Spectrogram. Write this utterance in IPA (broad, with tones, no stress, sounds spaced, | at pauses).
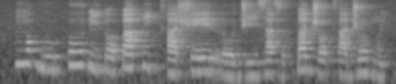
ŋ ɔ˦ ɡ͡b uː˨ pʰ oː˦ ɗ ĩ˨ ɗ ɔ˨ ɓ a˦ p i˦˨ kʰ a˨ ʃ eː˦ r oː˨ d͡ʒ iː˨ z a˦ z ʊ˨ ɡ͡b a˦ d͡ʒ ɔ˨ tʰ a˨ d͡ʒ oː˦ ɡʷ ĩ˨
